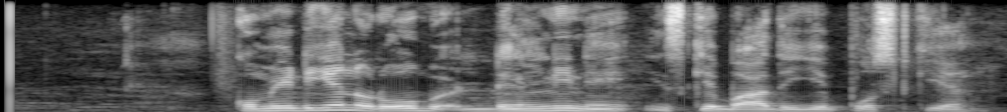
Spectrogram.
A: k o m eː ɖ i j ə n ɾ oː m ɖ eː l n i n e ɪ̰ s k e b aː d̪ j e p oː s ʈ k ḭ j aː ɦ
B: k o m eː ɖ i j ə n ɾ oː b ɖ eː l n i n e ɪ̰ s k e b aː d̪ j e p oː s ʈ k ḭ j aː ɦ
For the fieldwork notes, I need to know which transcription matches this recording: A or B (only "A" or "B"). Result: B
